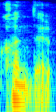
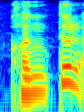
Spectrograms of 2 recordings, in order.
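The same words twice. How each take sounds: First: The second syllable starts with a plain consonant. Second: The second syllable starts with a tense consonant. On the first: The speaker calls it right. "된소리로 발음이 돼요? 안 됩니다" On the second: The speaker calls it wrong. "건들 아니고"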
